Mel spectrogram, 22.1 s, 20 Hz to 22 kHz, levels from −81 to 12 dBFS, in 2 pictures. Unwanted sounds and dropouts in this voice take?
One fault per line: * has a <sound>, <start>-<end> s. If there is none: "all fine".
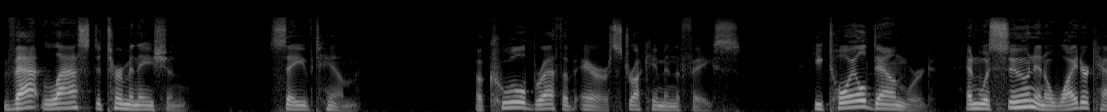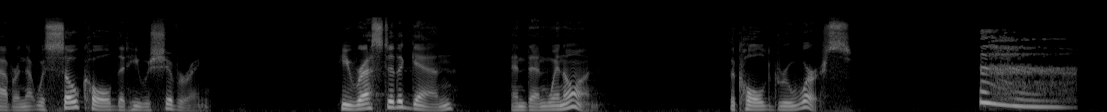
* has a sigh, 20.9-21.9 s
